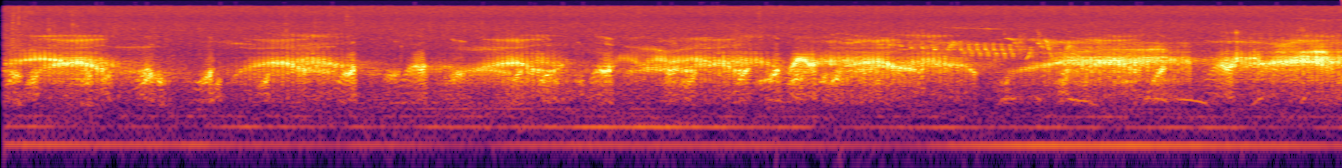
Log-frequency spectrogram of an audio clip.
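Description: A dense chorus of frogs croaking, with overlapping rasping calls that rise and fall in waves.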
